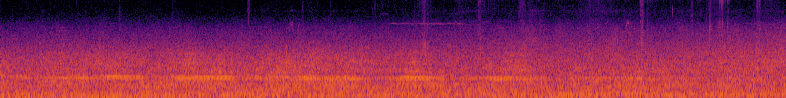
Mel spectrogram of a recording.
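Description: Airplane flying overhead: a steady droning hum that wavers slightly in pitch, over a constant low rumble.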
